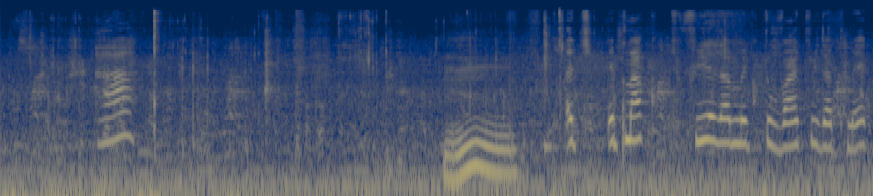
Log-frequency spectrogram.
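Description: A young child talks in a high voice nearby.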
